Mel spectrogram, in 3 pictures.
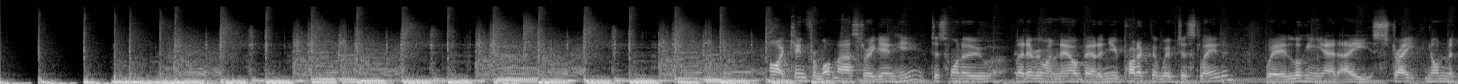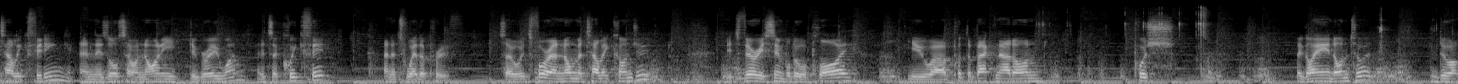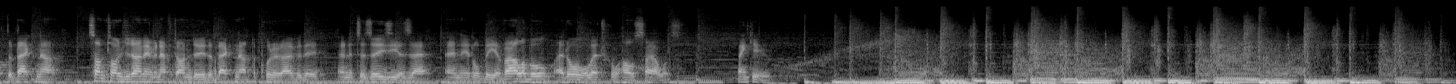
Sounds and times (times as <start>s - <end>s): Music: 0.0s - 43.7s
Speech: 7.7s - 21.2s, 21.8s - 25.1s, 25.9s - 26.4s, 27.6s - 37.0s.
